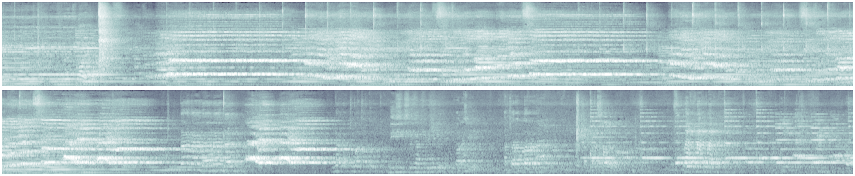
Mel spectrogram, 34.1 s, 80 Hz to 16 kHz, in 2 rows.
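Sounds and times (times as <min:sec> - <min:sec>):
mixed choir singing: 0:00.0 - 0:24.4.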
